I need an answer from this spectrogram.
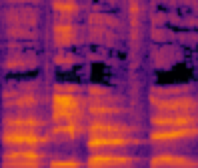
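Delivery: put-on flat, gloomy voice. Retelling a birthday greeting that sounded a bit like Eeyore: Eeyore voice. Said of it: "It sounds like a bit like Eeyore".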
